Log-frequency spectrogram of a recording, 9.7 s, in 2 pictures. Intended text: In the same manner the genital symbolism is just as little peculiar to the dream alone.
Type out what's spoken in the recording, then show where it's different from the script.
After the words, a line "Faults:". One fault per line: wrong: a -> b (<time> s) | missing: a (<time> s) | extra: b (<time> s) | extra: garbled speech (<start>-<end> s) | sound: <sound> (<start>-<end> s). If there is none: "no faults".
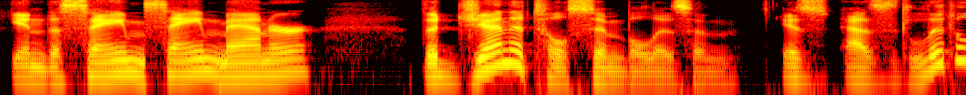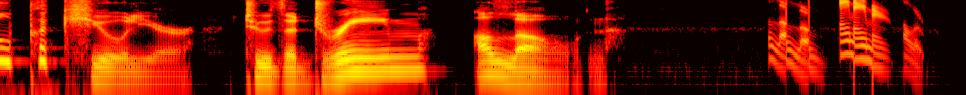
In the same same manner the genital symbolism is as little peculiar to the dream alone.
Faults:
extra: same (0.7 s)
missing: just (4.1 s)
sound: chirp (8.7-9.5 s)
